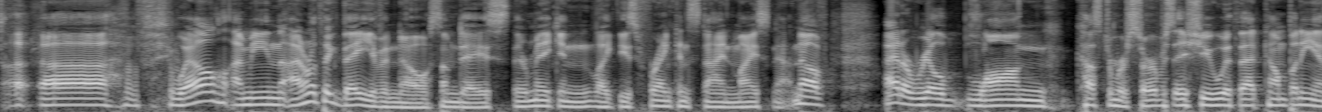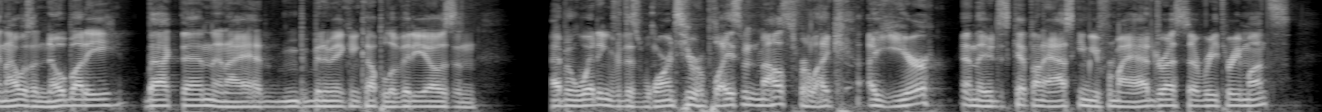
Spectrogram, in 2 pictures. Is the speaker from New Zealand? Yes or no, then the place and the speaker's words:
no; Calgary, Alberta, Canada; I'm from Calgary, Alberta. It's a city in Canada. I grew up there and I live there still.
